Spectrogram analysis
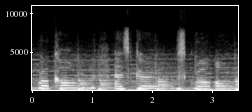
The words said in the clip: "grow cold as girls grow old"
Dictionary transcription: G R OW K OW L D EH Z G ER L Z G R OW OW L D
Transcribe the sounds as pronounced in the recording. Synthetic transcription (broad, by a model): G R OW K OW L D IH Z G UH Z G R OW OW L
